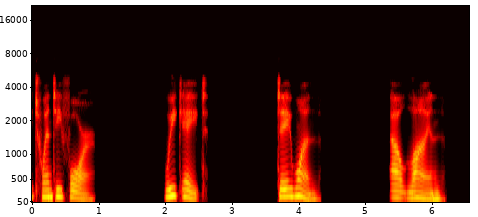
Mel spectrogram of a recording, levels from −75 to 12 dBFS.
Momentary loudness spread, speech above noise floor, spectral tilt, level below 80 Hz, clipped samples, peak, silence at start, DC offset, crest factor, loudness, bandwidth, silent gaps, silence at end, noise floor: 13 LU; over 73 dB; -6.5 dB/octave; -48 dBFS; under 0.1%; -2 dBFS; 0 s; 3%; 18 dB; -18 LUFS; 5.2 kHz; 0.96-1.97 s, 2.65-3.66 s, 4.34-5.36 s; 0.3 s; under -90 dBFS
